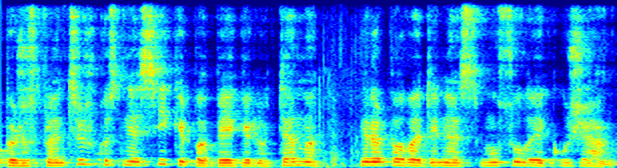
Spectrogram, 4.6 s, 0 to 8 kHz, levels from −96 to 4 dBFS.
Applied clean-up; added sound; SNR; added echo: neural mask model DeepFilterNet 3.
